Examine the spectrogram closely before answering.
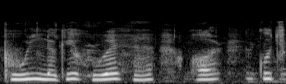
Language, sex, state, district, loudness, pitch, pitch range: Hindi, female, Himachal Pradesh, Shimla, -15 LUFS, 240 Hz, 225-255 Hz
